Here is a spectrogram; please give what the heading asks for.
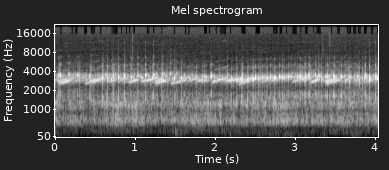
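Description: A frog gives a continuous high, rapidly pulsed trill that never breaks.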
